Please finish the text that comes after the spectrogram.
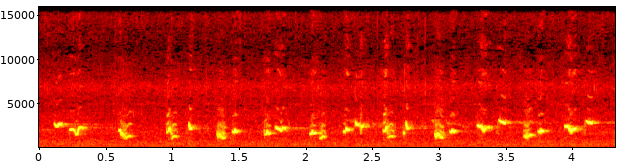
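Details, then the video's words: Yellow-vented bulbul, or trucukan, giving rapid ropel song as training sound for songbirds: a dense stream of liquid whistled notes, up-and-down slurs repeated nearly three times a second. "MASTERAN TRUCUKAN ROPEL FULL SUARA JERNIH"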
